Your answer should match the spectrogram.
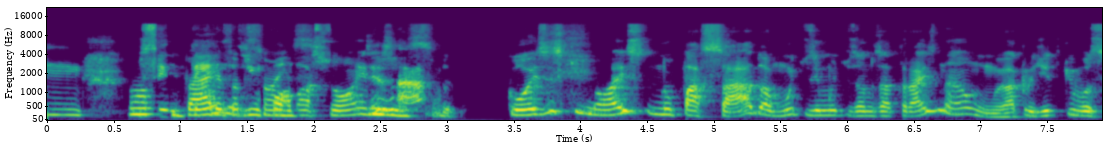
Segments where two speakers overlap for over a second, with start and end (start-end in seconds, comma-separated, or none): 0.7-3.0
